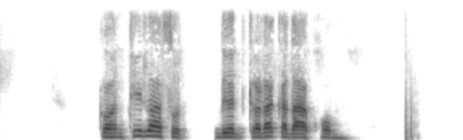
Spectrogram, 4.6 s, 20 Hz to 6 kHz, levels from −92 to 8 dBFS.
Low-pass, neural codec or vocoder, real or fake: 5.4 kHz; none; real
